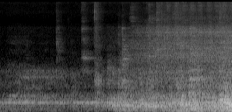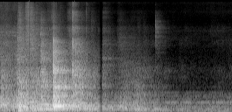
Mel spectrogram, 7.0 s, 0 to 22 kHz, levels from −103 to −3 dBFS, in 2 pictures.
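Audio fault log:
Throughout: clock drift between sender and receiver. The sending end's clock runs roughly 3 percent slow compared with the receiving end, so audio trickles in a bit slower than it's played out. The jitter buffer keeps drifting toward empty, and the receiver has to pad things out now and then to keep going. You hear it as small, unevenly spaced timing wobbles rather than one obvious glitch.
0.40 to 3.06 s: repeated timing corrections. This is where that slow clock shows up. The receiver keeps slipping in tiny repeated slivers, all in the same direction, which pulls the effective speed down to 97 percent and adds somewhere around 70 ms over that stretch. None of the edits is big, so it comes across as a slightly dragging, unsteady pace with the odd faint hiccup.
4.96 to 5.03 s: short stall from a late packet. A packet didn't arrive on time, the buffer ran dry, and the receiver held the last bit of sound for 45 ms until the data showed up, then picked up right where it left off. 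Nothing is actually lost, but the sound sits still for a moment with a slight buzz or dip, and the overall delay grows by 45 ms.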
